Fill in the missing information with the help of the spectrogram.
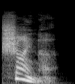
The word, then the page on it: shiner: British English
